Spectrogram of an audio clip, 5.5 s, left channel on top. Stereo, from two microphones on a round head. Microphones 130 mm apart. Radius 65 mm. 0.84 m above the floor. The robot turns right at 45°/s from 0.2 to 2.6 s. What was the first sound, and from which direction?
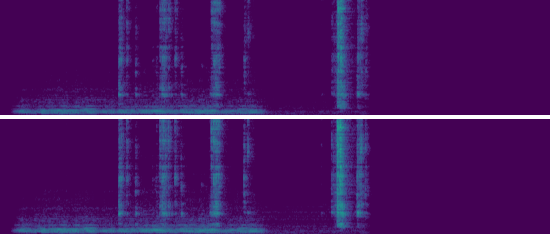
A camera shutter, 5° right (ahead or behind).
